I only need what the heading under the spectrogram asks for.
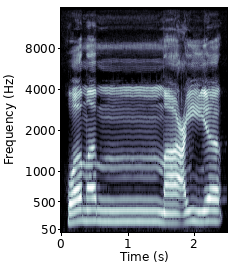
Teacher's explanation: اہلکنی اللہ ومن معی، یہاں پر میم ساکن کے بعد حروف یرملون میں سے میم ہے، ادغام مع الغنہ ہوگا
